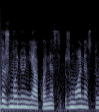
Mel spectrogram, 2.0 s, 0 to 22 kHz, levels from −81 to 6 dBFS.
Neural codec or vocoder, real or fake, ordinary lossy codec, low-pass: none; real; Opus, 16 kbps; 7.2 kHz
